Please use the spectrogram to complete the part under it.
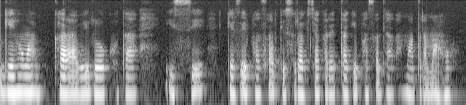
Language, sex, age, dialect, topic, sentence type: Chhattisgarhi, female, 46-50, Eastern, agriculture, question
